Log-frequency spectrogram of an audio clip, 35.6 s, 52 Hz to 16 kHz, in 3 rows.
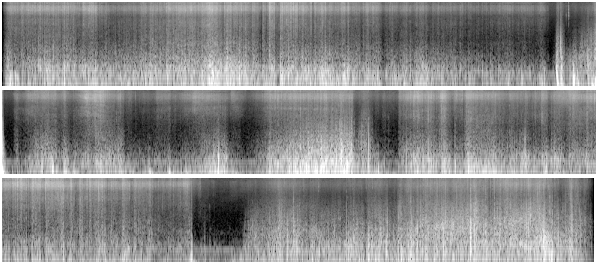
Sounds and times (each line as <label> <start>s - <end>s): insulation gently dragged against the grill of the mic 0.0s - 35.6s
Fibreglass insulation layers torn apart 19.9s - 27.6s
